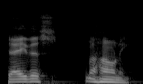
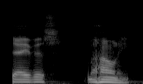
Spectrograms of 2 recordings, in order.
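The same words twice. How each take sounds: The two takes are said the same way.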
